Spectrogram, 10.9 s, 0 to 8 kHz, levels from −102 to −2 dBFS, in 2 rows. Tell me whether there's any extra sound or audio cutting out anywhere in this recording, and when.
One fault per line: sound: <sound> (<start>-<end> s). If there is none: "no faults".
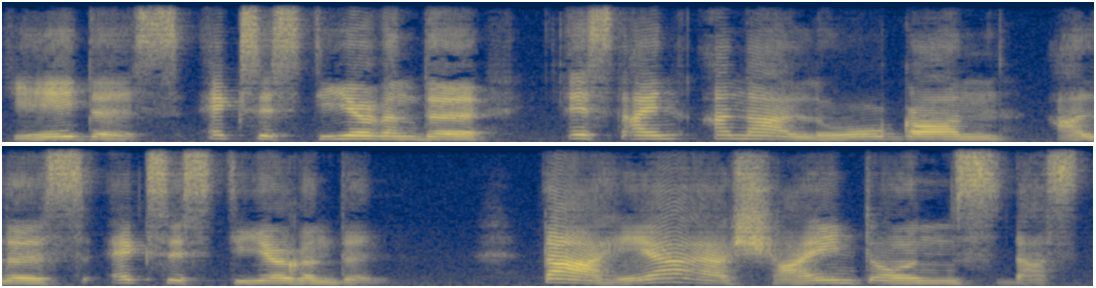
no faults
